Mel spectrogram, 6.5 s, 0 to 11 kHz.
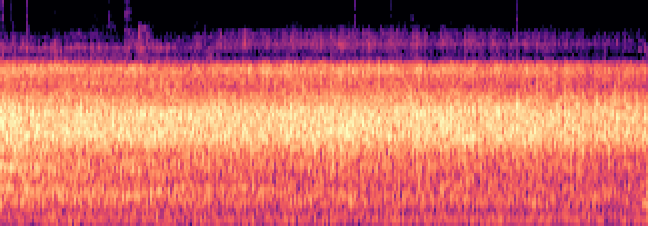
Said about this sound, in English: So we see him throw 5 cards straight in from about 6 feet away, and there's a very loud applause from the audience when he finishes this, which I'm going to play.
